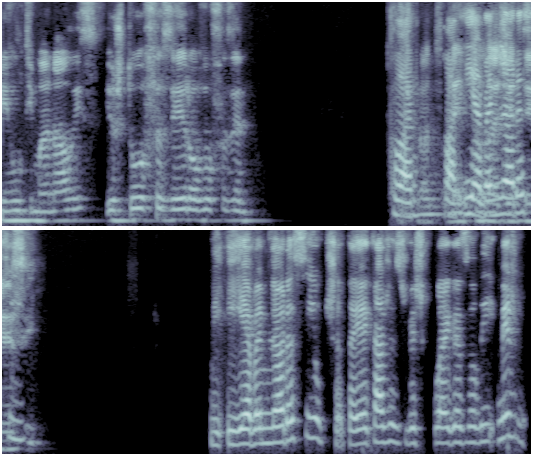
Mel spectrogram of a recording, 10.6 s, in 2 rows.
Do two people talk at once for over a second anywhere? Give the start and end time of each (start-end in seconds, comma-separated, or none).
3.9-5.5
